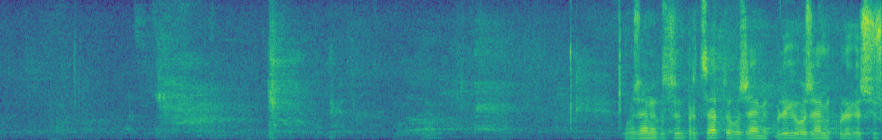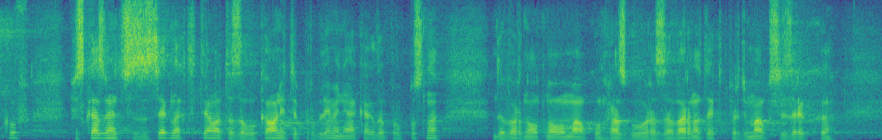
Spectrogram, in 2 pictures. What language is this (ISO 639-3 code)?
bul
